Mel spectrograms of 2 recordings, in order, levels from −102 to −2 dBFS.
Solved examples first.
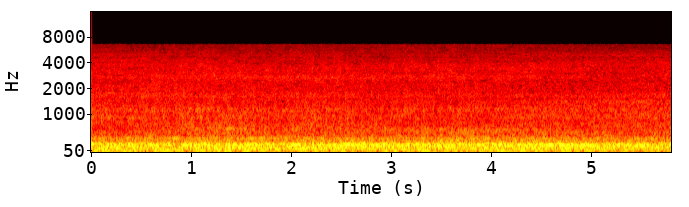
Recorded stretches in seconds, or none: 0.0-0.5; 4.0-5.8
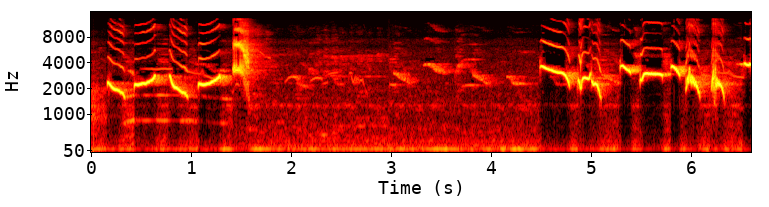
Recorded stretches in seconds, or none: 0.0-6.6

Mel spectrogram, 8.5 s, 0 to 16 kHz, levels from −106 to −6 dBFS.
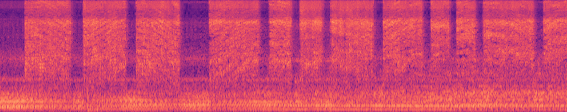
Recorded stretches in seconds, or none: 0.0-4.3; 5.5-6.2; 6.8-8.5

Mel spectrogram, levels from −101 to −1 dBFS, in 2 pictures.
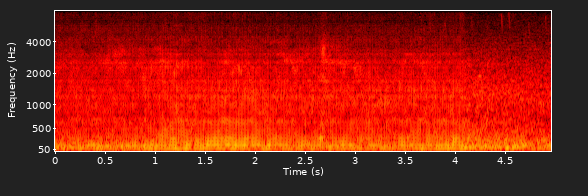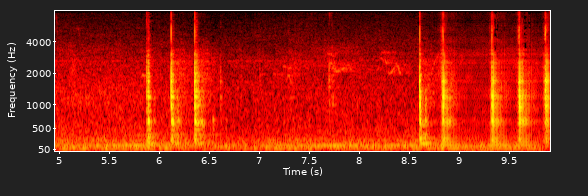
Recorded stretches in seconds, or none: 4.1-8.8

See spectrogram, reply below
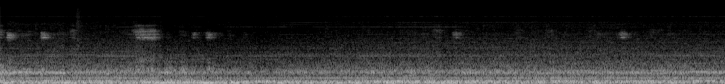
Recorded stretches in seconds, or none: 0.0-2.2; 2.8-3.8

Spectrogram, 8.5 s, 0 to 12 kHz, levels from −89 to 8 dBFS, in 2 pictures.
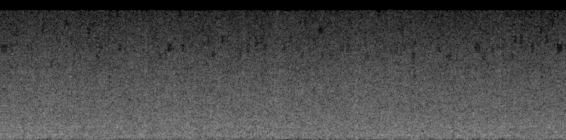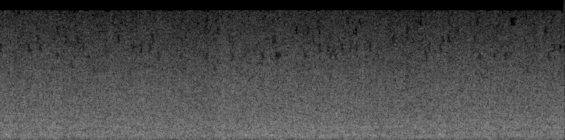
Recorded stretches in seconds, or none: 0.6-1.7; 3.8-8.5

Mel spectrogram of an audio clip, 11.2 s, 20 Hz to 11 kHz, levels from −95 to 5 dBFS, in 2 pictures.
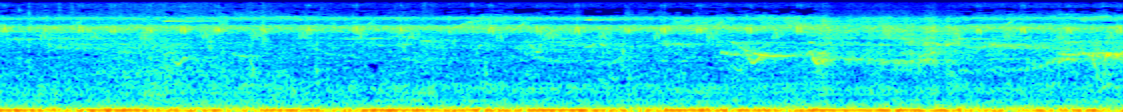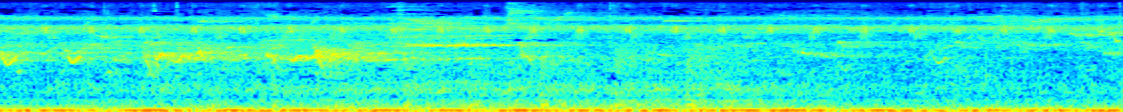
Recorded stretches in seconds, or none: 0.0-4.1; 4.8-11.2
